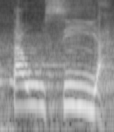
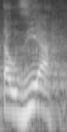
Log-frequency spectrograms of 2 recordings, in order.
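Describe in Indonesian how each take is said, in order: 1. Konsonan di tengah itu bunyi 's'. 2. Konsonan di tengah itu bunyi 'z'. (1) "Yang benar adalah tausiah" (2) "bukan tauziah"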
